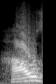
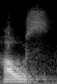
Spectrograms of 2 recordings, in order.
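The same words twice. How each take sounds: First: The word ends with a z sound. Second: The word ends with an s sound. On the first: The speaker calls it wrong. "ज नहीं" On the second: The speaker calls it right. "स निकलेगा"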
